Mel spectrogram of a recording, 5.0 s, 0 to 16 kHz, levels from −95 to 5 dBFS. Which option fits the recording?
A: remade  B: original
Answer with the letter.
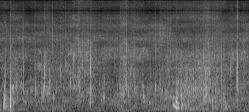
A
